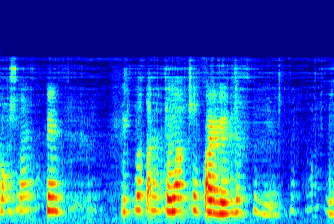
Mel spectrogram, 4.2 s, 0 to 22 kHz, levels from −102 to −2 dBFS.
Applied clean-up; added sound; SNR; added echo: neural mask model DeepFilterNet 3.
